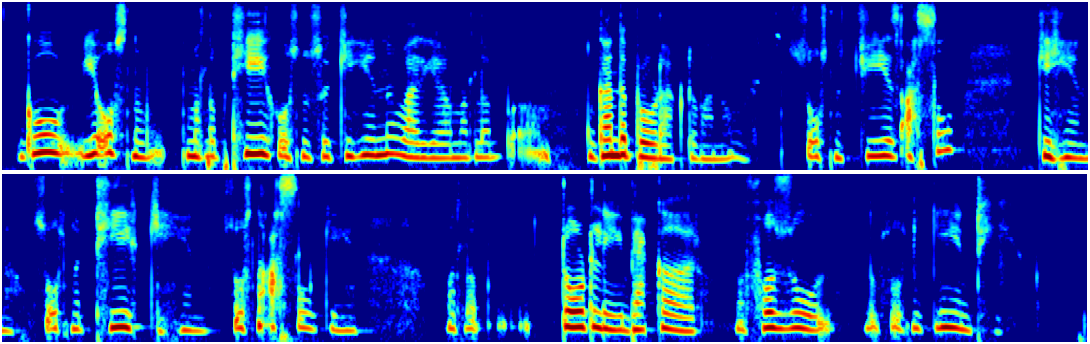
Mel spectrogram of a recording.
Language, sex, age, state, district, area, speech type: Kashmiri, female, 45-60, Jammu and Kashmir, Budgam, rural, spontaneous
